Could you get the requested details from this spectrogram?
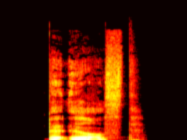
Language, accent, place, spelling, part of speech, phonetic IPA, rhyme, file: German, Germany, Berlin, beirrst, verb, [bəˈʔɪʁst], -ɪʁst, De-beirrst.ogg
- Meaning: second-person singular present of beirren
